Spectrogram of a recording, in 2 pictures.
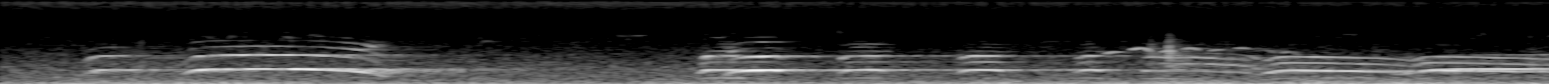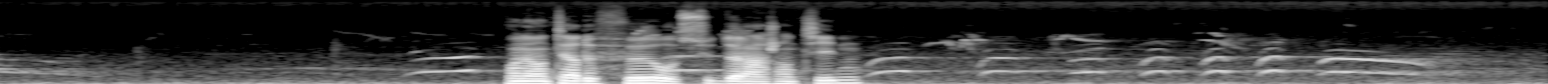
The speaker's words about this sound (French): Des fermes immenses avec euh, des milliers de, moutons. Et on entend au loin des, gens qui font peur aux moutons. Pour que les moutons se réunissent entre eux et pour les apporter petit à petit jusqu'à la ferme centrale.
